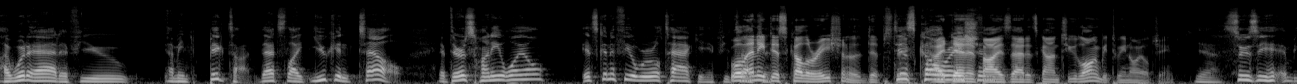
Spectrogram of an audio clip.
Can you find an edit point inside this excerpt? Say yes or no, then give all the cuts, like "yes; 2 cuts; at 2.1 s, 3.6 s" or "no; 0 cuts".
yes; 1 cut; at 2.0 s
